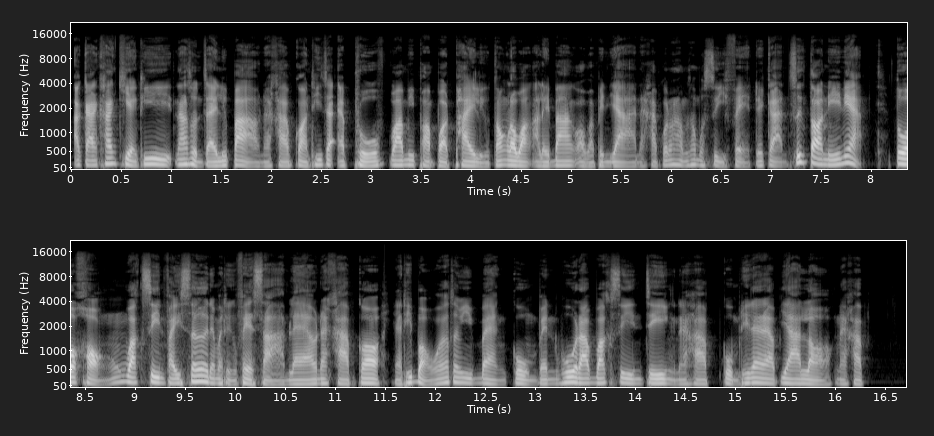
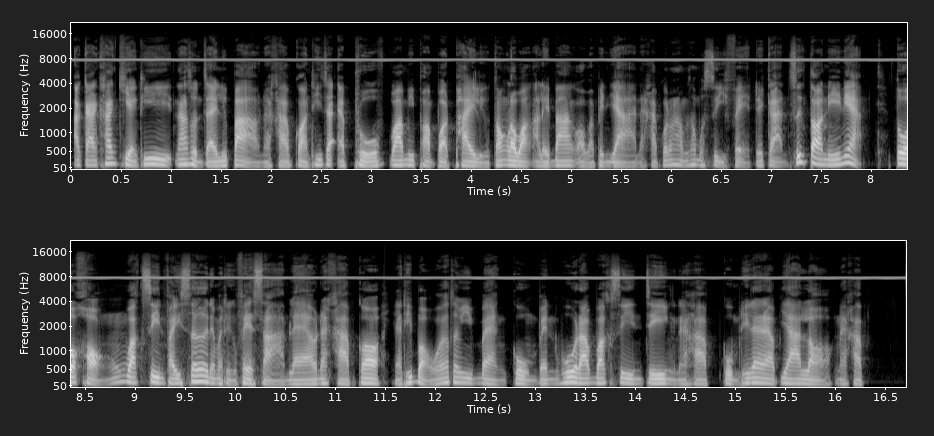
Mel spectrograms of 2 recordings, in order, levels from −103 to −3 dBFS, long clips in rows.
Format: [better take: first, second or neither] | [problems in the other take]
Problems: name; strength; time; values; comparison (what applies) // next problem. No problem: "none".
first | high-pitched whine; loud; throughout; 7.5 kHz, 8 dB below the speech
